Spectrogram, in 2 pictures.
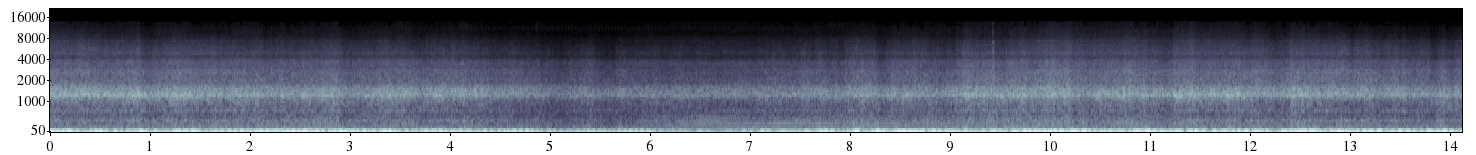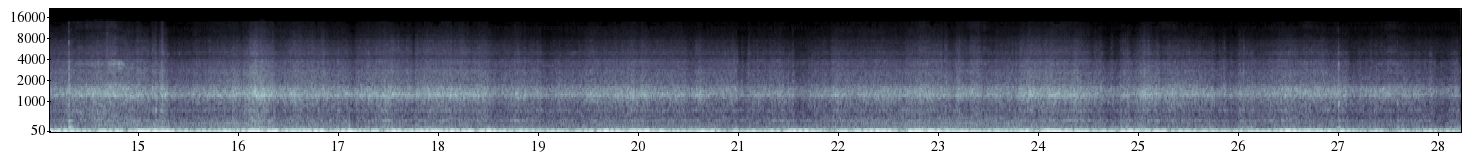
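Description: Heavy wind rumble on the action-camera microphone while riding a Piaggio X9 maxi-scooter, with the scooter's engine note underneath. About six seconds in the rumble eases briefly, then the engine pitch climbs as the scooter pulls away again; a smaller rise comes near the end.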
